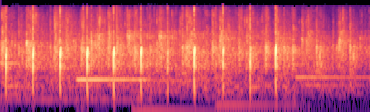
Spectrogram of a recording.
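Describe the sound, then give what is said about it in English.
A church audience claps steadily to thank those who did the decorating, many hands making a dense, even patter of sharp claps that holds a fairly constant level and continues without talking over it. “Yeah, let's give a round of applause to them.”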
